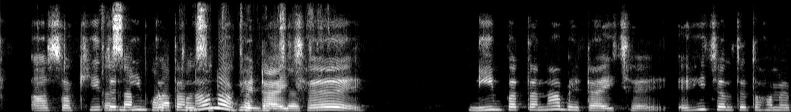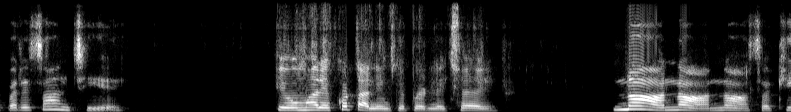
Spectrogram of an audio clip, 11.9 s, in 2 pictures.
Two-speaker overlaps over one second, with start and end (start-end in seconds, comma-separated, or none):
none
